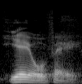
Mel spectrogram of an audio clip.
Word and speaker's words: Yehovah: What it really says there is, "I wait for your salvation, Yehovah," or Yahweh, depending on how you want to pronounce it.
